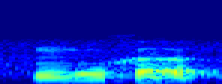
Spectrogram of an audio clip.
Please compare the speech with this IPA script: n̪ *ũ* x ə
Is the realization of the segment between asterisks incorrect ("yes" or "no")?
yes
